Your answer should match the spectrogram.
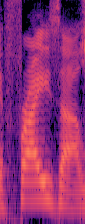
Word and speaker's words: Fraser: Yeah, Fraser, like razor.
